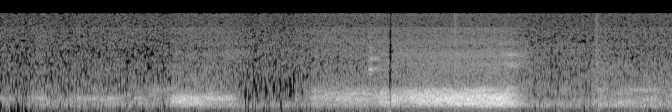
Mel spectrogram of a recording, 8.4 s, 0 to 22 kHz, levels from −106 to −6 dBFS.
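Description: From start to finish the speech carries overdone noise removal: a noise reduction stage set far too aggressively has pulled individual frequency bands down whenever they sat close to its noise estimate, taking quieter parts of the voice with them. Between phrases the background drops and breaks up into twinkling specks. Unlike a noise gate, which mutes everything at once, this cuts band by band, leaving those scattered tonal flecks.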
